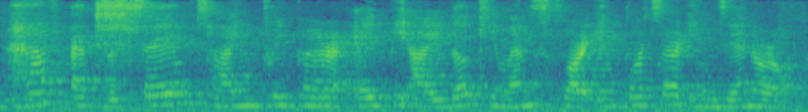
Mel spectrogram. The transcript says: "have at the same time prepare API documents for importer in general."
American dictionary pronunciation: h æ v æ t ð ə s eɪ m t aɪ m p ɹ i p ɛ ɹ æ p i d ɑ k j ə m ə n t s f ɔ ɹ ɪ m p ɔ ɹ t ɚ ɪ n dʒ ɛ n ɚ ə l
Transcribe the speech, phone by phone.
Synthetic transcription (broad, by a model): h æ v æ t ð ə s eɪ m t aɪ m p ɹ i p ɛ ɹ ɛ p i d ɑ k j ə m ə n t s f ɔ ɹ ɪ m p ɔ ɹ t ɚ ɪ n dʒ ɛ n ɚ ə l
